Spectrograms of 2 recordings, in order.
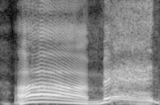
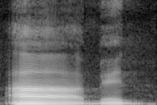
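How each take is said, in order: First: The word is said loudly and forcefully. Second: The word is said softly, without force. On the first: The speaker calls it right. "느낌표는 세게 읽으라는 거야" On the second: The speaker calls it wrong. "이게 아니라"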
